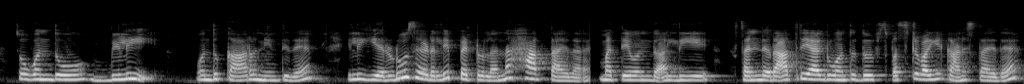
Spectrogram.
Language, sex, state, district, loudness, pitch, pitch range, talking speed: Kannada, female, Karnataka, Belgaum, -16 LUFS, 215 Hz, 195-240 Hz, 125 wpm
